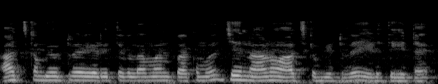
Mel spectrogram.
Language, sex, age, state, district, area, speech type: Tamil, male, 18-30, Tamil Nadu, Namakkal, rural, spontaneous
